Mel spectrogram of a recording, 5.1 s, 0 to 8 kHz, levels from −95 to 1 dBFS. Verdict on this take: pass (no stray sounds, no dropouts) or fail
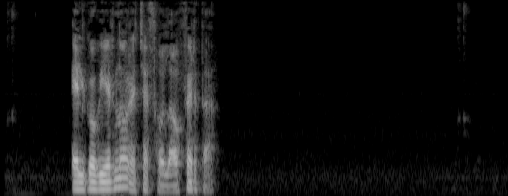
pass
